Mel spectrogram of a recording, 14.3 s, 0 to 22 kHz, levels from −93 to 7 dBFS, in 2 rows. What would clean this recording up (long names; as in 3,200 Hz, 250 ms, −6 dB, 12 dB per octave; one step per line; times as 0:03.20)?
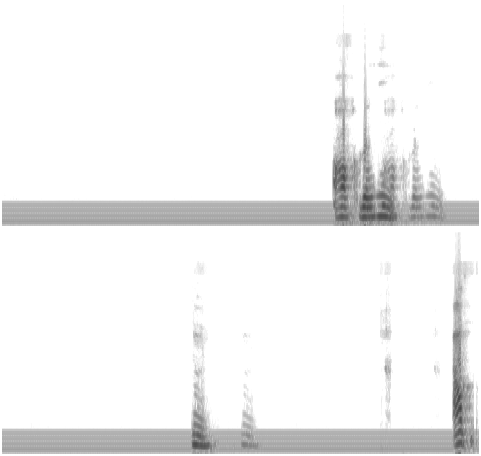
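clipped peaks rebuilt −15 dBFS
hum removal 95.8 Hz, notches 4
echo removal 737 ms −18.5 dB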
